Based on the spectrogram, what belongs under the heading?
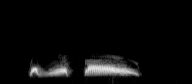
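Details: Spotted dove singing a coo in the 'giọng thổ' (Thúc Đấu) style, a voice described as suited to the forest for trapping; one two-part coo: short rising note, wavering middle, then a longer mellow falling coo, no other sounds.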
